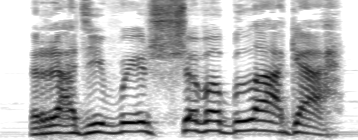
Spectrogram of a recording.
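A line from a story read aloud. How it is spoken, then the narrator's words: Angry shout. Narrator (Russian): прокричал Ша Суи скорее с гневом, чем с убежденностью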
